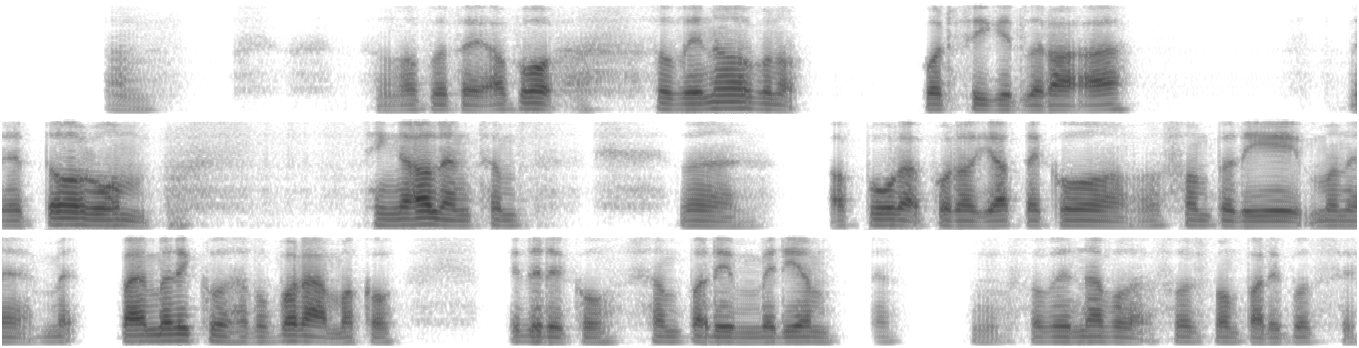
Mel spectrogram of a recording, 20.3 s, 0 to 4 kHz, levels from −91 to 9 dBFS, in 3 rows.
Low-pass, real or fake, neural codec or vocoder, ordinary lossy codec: 3.6 kHz; fake; codec, 16 kHz, 0.2 kbps, FocalCodec; none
